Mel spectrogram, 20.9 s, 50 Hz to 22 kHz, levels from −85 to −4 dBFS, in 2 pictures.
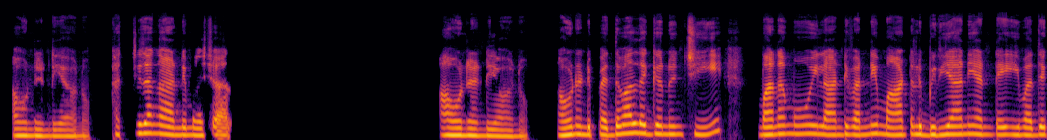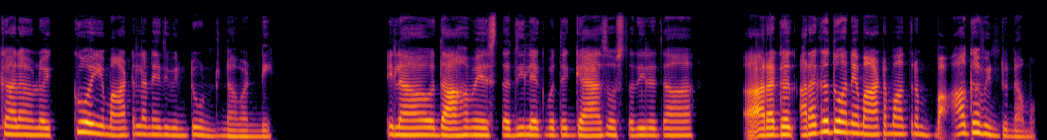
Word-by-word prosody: అవునండి. 185 -2 0
అవును. 175 +1 -4 0.3
ఖచ్చితంగా 250 +2 0
అండి 205 0 0
మషాల 105 - -1 2.2
అవునండి. 190 -2 +3
అవును. 170 0 -3 0.4
అవునండి. 215 +1 +3
పెద్దవాళ్ళ 230 +6 +3
దగ్గర 235 0 +1
నుంచి 225 0 -2 0.6
మనము 235 +2 +2 0.2
ఇలాంటివన్నీ 215 +1 0
మాటలు 210 +2 +1
బిర్యానీ 225 +2 +2
అంటే 210 0 -2
ఈ - - 0
మధ్య 205 +1 +2
కాలంలో 210 -2 0
ఎక్కువ 285 +8 0
ఈ - - -1
మాటలు 200 +3 -3
అనేది 210 -1 -3
వింటూ 190 +2 -5
ఉంటున్నామండి. 165 -2 -5 1.2
ఇలా 210 -1 +3 0.4
దాహం 190 +2 +3
వేస్తది. 195 0 -1
లేకపోతే, 200 0 -2
గ్యాసొస్తది, 195 +1 -1
లేదా 195 0 -4 0.9
అరగ 205 +2 +4 0.2
అరగదు 295 +7 +4
అనే 260 -2 +2
మాట 220 +2 +2
మాత్రం 230 0 -4 0.2
బాగా 245 +5 -1
వింటున్నాము. 170 -6 -5
205 Hz, 110 wpm, -21 LUFS, 190-225 Hz, 2.2 s, అరగ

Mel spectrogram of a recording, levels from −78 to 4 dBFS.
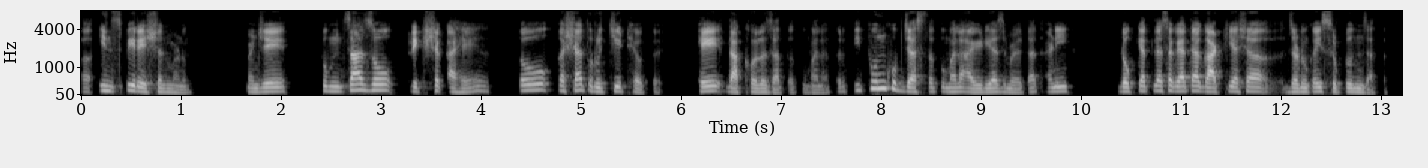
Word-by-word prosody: अ, 140 - -9
inspiration 155 -6 +2
म्हणून, 115 -3 -9 0.6
म्हणजे 145 +3 +3 0.4
तुमचा 165 +4 +3
जो 200 0 +1 0.2
प्रेक्षक 155 +3 +3
आहे, 130 0 -3
तो 185 +4 -6 0.3
कशात 195 +2 +1
रुची 150 +1 -2
ठेवतोय? 125 -4 -9 0.4
हे 170 +2 +8
दाखवलं 130 0 0
जातं 115 -2 -8
तुम्हाला. 115 0 -14
तर - - -13
तिथून 255 +7 +1
खूप 230 -9 -2
जास्त 145 0 +1
तुम्हाला 145 0 -4
आयडियाज 135 +1 -2
मिळतात 130 +2 -8
आणि 155 +2 0 0.6
डोक्यातल्या 170 +3 0
सगळ्या 165 -2 +3
त्या 175 - +5
गाठी 145 +3 +5
अशा 155 0 +1 0.3
जणू 140 0 0
काही 150 +2 0
सुटून 140 -3 -3
जातात. - - -14
150 Hz, 150 wpm, -23 LUFS, 135-170 Hz, 0.6 s, हे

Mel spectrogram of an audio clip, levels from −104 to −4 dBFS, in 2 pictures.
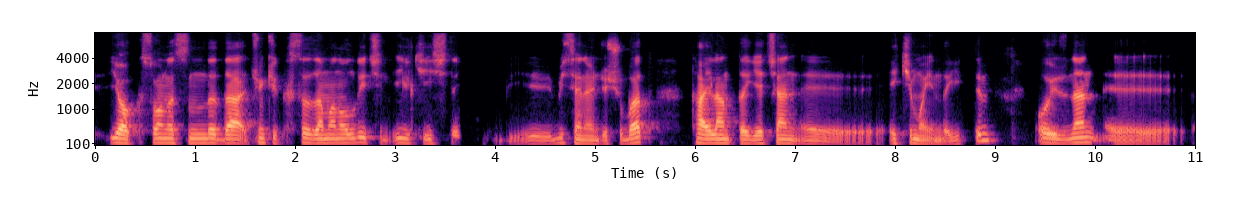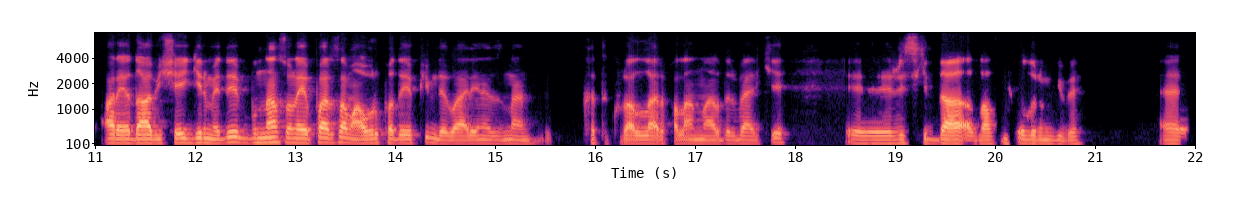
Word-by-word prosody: Yok, 115 -3 +4
sonrasında 115 -1 -1
da, 110 -1 +5
çünkü 120 -1 -6
kısa 120 -2 -4
zaman 115 0 +1
olduğu 120 +3 -1
için 130 0 -7
ilki, 115 -3 -6
işte, 105 - -9 0.6
iii, 95 +2 -9
1 120 - -6
sene 105 -3 -3
önce 95 -1 -5
şubat - - +1 0.4
Tayland'da 110 -2 +3
geçen, 105 +1 -1
eee, 85 -6 -6 0.5
ekim - - -2
ayında - - -5
gittim. 170 - -7 0.4
O 120 - +1
yüzden, 125 +4 +2 0.2
eee, - - -6 0.3
araya 110 -1 +4
daha 110 -1 +8
bir 110 - -2
şey 120 +1 +2
girmedi. 120 +1 +1
Bundan 125 +3 +5
sonra 125 -3 +1
yaparsam, 120 +1 +4
Avrupa'da 110 +1 +2
yapayım 110 +2 -3
da, 100 -1 +1
bari 100 0 +1
en 105 - -4
azından 100 -1 -5 0.5
katı - - -10
kurallar 105 0 +1
falan 105 0 -1
vardır 100 0 -4
belki, 100 +3 -4 0.7
eee, 105 -1 -2 0.3
riski 105 0 -6
daha 105 -1 +8
azaltmış 100 +2 0
olurum 100 -2 -2
gibi. 95 0 -6 0.8
Evet, 100 -1 -2
110 Hz, 135 wpm, -25 LUFS, 100-120 Hz, 0.8 s, daha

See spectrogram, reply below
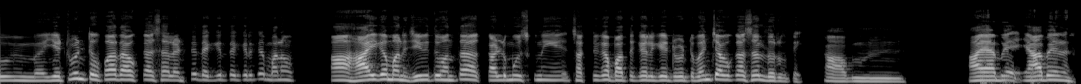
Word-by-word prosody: హ్మ్, 180 -1 -4
ఆహ్, - - -4
ఎటువంటి 245 +6 -1
ఉపాధవకాశాలంటే 215 -2 -1
దగ్గర 205 +1 -7
దగ్గరగా 215 +3 -7
మనం 210 +1 -4 0.5
ఆహ్, 195 -2 +5
హాయిగా 215 +5 +7
మన 215 -2 +2
జీవితమంతా 210 +1 +1 0.2
కళ్ళు 195 +1 +1
మూసుకొని 205 0 -4 0.3
చక్కగా 205 +3 -2
బతకగలిగేటువంటి 185 -1 -1
మంచి 220 +3 +2
అవకాశాలు 210 -1 0
దొరుకుతాయి. 145 -8 -6 0.3
ఆహ్, 145 -1 -3
హ్మ్ 140 -2 -3 0.8
ఆయాబై 190 0 +4 0.2
యాభయా 200 0 +3
200 Hz, 120 wpm, -23 LUFS, 185-215 Hz, 0.8 s, హాయిగా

